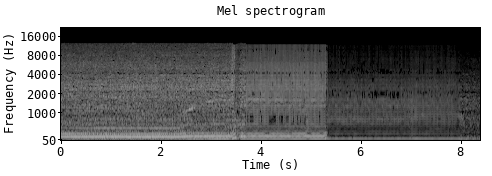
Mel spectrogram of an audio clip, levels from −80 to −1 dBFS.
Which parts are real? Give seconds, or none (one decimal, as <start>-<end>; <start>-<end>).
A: 0.0-3.7; 8.0-8.4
